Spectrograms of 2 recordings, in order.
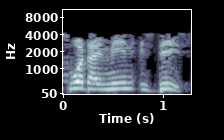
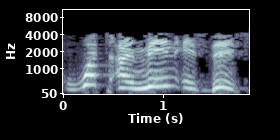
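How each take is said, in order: First: The phrase is said in a plain, even tone. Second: The phrase is said in a changed, emphatic tone.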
